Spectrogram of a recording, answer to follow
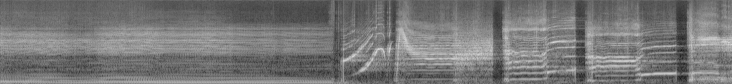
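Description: Turntablism on Technics turntables: a held, steady chord for about five seconds, then a record manipulated by hand, with quick rising pitch glides and stepping tones that cut off briefly several times.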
